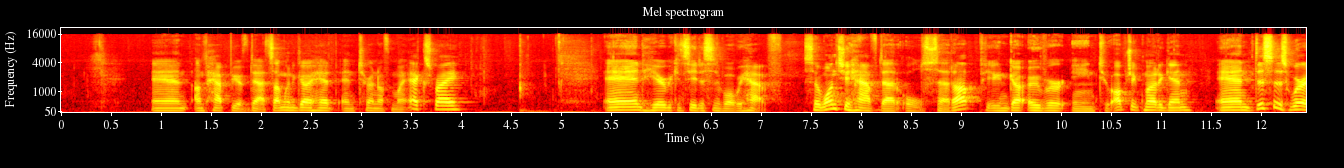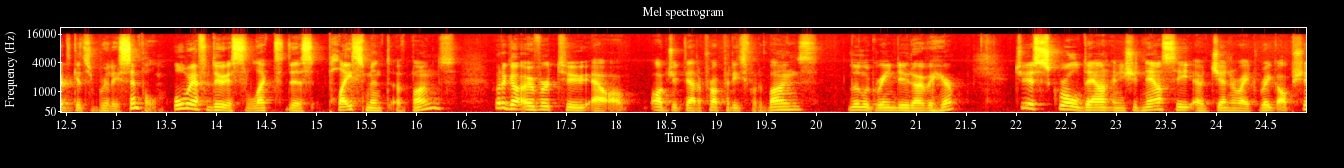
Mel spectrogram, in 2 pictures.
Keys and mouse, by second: 0.1 g, 2.8 click, 3.5 shift+middle click, 4.3 KP_1, 5.1 shift+middle click, 7.4 KP_1, 7.7 middle click, 9.3-10.2 drag, 10.6 shift+middle drag, 11.4 alt+a, 11.9 shift+middle drag, 12.6 middle click, 14.7 g.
